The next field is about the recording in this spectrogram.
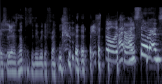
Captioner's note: laughs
